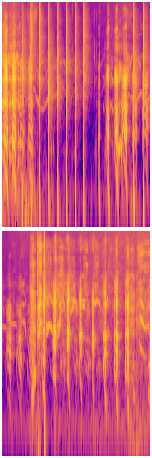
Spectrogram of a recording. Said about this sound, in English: I know there's clapping in there. I just don't know the sequence of it.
